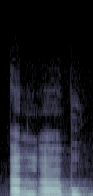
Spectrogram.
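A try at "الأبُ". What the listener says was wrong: La, al-abu. Al-abu. Abun. Asluhu abun. Al-abu. Ya, bukan al-abu. Enggak panjang. Hamzahnya tidak panjang. Tidak boleh dibaca panjang.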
